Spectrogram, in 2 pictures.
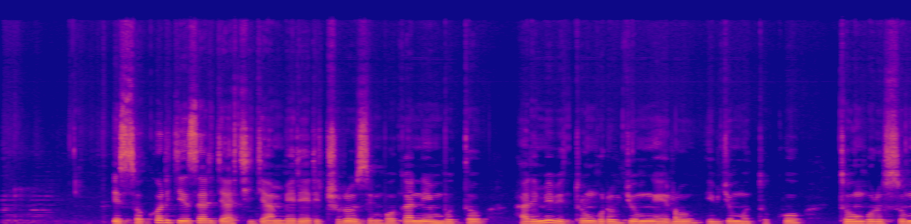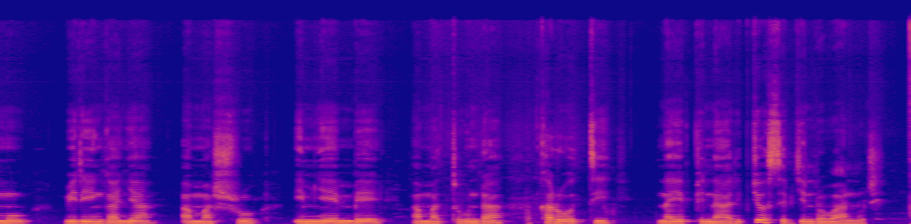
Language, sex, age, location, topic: Kinyarwanda, female, 50+, Kigali, finance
